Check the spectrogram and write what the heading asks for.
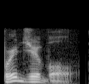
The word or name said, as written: bridgeable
